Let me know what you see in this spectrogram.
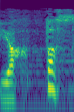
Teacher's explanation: التاء مرققة جدا، الخاء مفخمة، الصاد مفخمة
